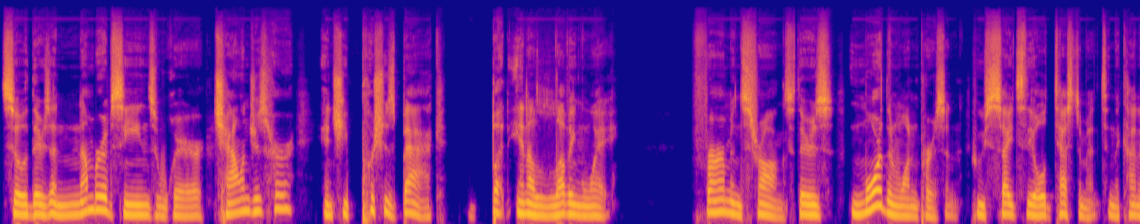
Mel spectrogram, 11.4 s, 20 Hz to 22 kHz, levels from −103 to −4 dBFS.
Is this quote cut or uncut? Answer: cut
